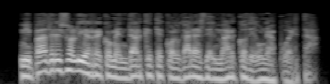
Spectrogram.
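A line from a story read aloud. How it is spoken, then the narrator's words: Casual tone. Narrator (Spanish): dijo en tono coloquial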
